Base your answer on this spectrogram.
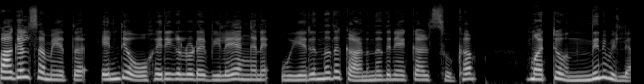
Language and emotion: Malayalam, happy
